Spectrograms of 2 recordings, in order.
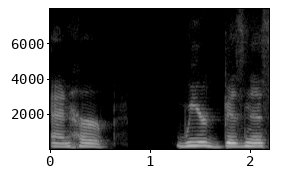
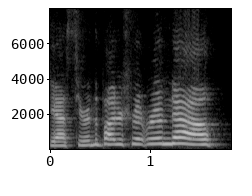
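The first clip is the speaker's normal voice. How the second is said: higher, louder teasing verdict; gleeful mock sternness; 8 semitones higher, 5 dB louder than usual. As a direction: gloat over the grounded kid. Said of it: "I'd be like".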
